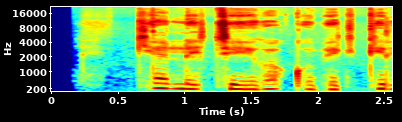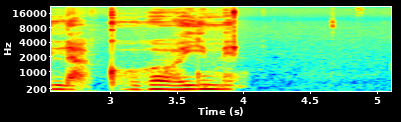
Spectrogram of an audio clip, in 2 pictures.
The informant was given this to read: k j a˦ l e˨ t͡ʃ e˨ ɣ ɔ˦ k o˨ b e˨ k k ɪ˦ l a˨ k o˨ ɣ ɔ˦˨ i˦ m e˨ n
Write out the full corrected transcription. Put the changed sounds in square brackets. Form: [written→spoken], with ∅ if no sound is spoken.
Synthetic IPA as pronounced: k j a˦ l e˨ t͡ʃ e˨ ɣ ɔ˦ k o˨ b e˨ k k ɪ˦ l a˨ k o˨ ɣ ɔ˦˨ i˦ m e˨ n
